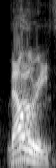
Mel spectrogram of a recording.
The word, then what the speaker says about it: Valerie: she played Valerina. The fuck, can't read. How do you say that? Valerie. Shit, damn. I said Valerina.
